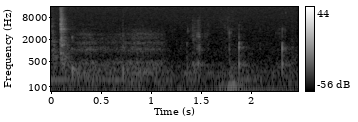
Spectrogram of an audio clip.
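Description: Close-miked mouth sounds of someone chewing raw garlic behind her hand: a sharp click just after the start, faint wet noises, and a soft low thump near the end.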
